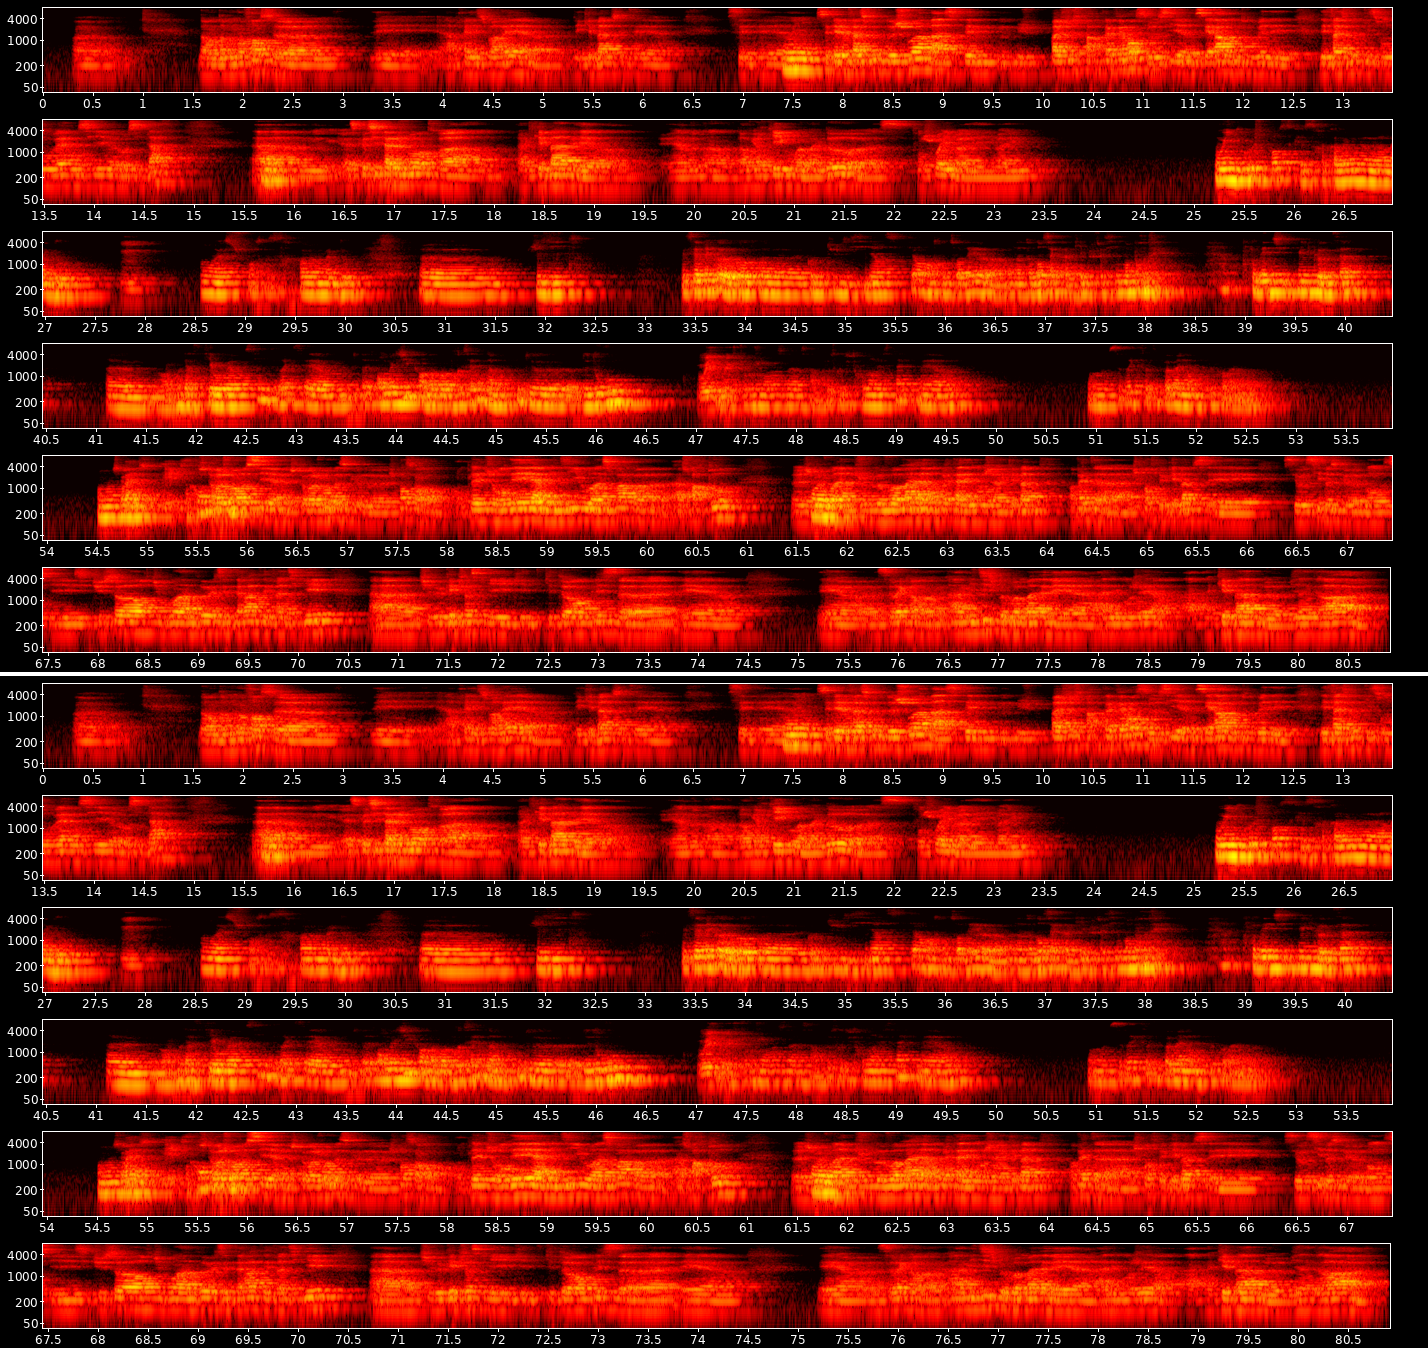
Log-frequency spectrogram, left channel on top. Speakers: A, on the left (about 25°); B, on the left (about 50°).
A: euh, dans, dans mon enfance, euh, les... après les soirées, euh, les kebabs, c'était. euh, C'était euh,
B: Oui,
A: c'était le fast-food de choix. Bah, c'était mm, ju- pas juste par préférence, c'est aussi euh, c'est rare de trouver des, des fast-food qui sont ouverts aussi euh, aussi tard. Euh,
B: oui.
A: est-ce que si tu as le choix entre un, un kebab et un, et un- un Burger King ou un McDo, euh, c- ton choix il va aller il va aller où?
B: Oui, du coup, je pense que ce sera quand même euh, un McDo.
A: Mm.
B: Ouais, je pense que ce sera quand même un McDo. Euh, j'hésite. Mais c'est vrai que, quand- quand- comme tu le dis si bien, si en rentrant de soirée, euh, on a tendance à craquer plus facilement pour des, <laughs> pour des cheat meals comme ça. Euh, on regarde ce qui est ouvert aussi, mais c'est vrai que c'est euh, en Belgique, en, à Bruxelles, on a beaucoup de, de durum.
A: Oui,
B: Donc
A: oui.
B: je te rejoins, ça, c'est un peu ce que tu trouves dans les snacks, mais euh, euh, c'est vrai que ça, c'est pas mal non plus quand même. Euh, On en j'aime
A: Ouais,
B: beaucoup.
A: je, <clears throat>
B: Par contre,
A: je te rejoins
B: tout...
A: aussi. euh, je te rejoins parce que le, je pense en, en pleine journée, à midi ou un soir, euh, un soir tôt. Euh, je
B: Oui,
A: me vois, je me vois mal en fait aller manger un kebab. En fait, euh, je pense que le kebab c'est c'est aussi parce que bon, si, si tu sors, tu bois un peu, etc. T'es fatigué, euh, tu veux quelque chose qui, qui, qui te remplisse euh, et euh, et euh, c'est vrai qu'un un midi, je me vois mal aller euh, aller manger un, un- un kebab euh, bien gras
